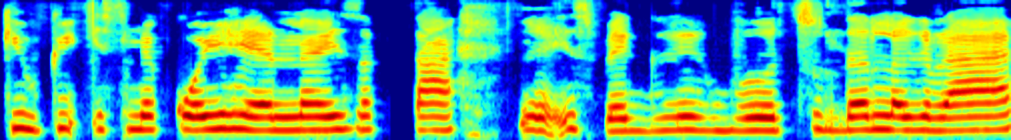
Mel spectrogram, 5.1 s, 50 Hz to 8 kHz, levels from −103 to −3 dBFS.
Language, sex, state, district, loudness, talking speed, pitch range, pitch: Hindi, female, Bihar, Jamui, -14 LUFS, 155 wpm, 270-290 Hz, 280 Hz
